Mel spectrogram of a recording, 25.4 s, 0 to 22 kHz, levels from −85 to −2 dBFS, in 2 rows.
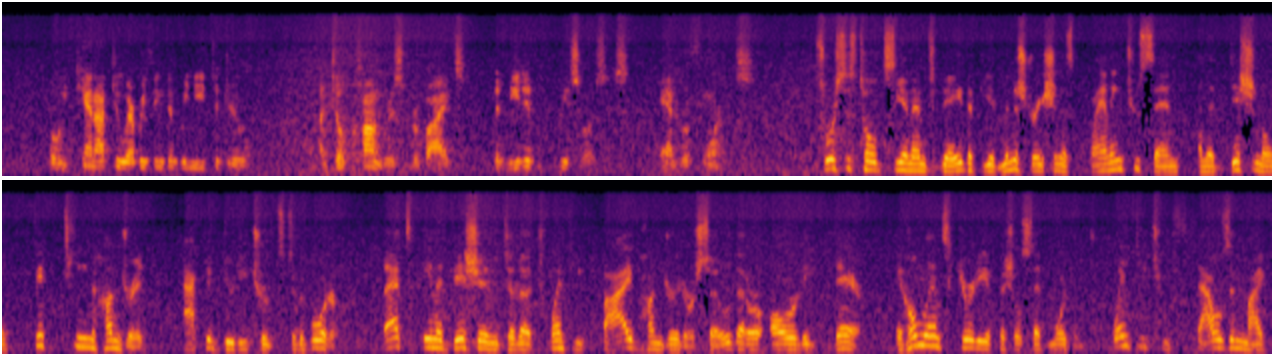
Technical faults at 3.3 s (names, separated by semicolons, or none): noise suppressor artifacts; speech cut by the noise suppressor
